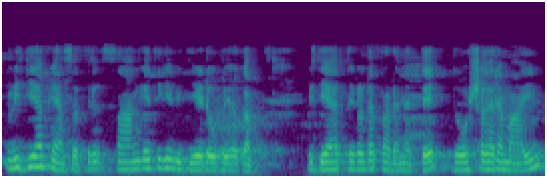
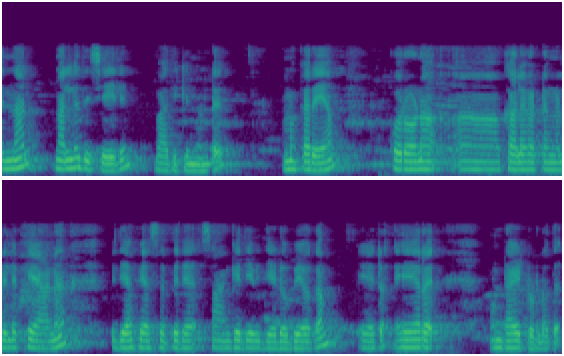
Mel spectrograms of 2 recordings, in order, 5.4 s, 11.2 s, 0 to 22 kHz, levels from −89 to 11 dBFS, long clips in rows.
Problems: none marked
